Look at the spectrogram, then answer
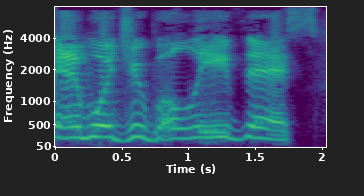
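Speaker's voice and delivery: stretched-out, drawn-out ringside announcer call. Imagining the commentator calling a match seen many times: Michael Cole impression. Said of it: "you know Michael Cole's gotta be sitting there going".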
